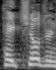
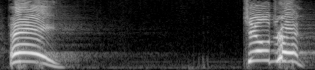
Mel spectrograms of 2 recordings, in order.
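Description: First: It is spoken at a normal, quiet volume. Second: It is shouted loudly as if to someone far away. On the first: The call is meant for someone close by. The speaker calls it wrong. "it's probably not like this" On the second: The call has to reach someone 100 yards away. The speaker calls it right. "It's got to go 100 yards"

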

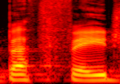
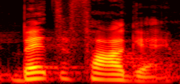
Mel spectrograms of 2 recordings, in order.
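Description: First: The name has a common English pronunciation. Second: The name has a Hebrew pronunciation. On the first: "that's often how we pronounce it" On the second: "the Hebrew way to pronounce it would be Bethphage"

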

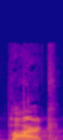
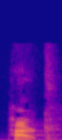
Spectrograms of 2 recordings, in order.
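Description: First: It is said without a Midwestern accent. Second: It is said in a nasal Midwestern accent. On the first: "It's not park" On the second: "it's park"

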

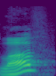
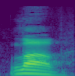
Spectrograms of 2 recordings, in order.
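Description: First: It is said rising like a question. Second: It is said flatly, falling like a statement.

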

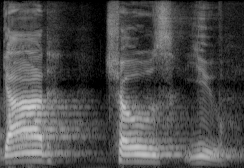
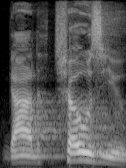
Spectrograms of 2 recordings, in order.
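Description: First: The stress is on God. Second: The stress is on chose.

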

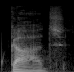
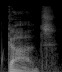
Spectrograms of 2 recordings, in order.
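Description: The two takes are said the same way.

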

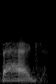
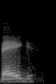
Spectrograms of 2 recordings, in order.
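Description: First: The word is said in a general standard accent. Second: The word is said in the local regional accent. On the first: This is how people elsewhere say it. "instead of" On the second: This is how people in the speaker's region say it. "we say things like bag"

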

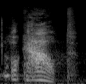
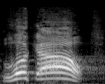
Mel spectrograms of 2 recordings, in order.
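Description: First: It is said in a pleased, admiring tone. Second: It is said in an angry, warning tone. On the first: Look at the beautiful view. "we do it in a very positive thing" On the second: Beware of a danger. "you could almost sense his anger boiling up"

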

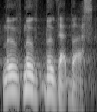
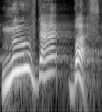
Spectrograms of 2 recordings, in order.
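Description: First: It is said flatly, with little energy. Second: It is said loudly, with lots of energy. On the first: The speaker calls it wrong. "y'all wouldn't be out there going" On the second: The speaker calls it right. "let's say it with some enthusiasm"

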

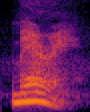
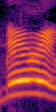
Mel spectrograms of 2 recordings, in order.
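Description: First: The name is said softly and gently. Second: The name is yelled harshly.

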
